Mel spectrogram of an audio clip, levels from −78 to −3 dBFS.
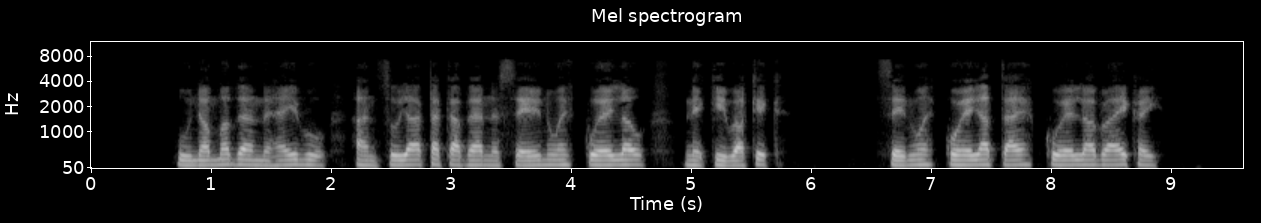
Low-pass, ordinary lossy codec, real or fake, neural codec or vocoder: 7.2 kHz; MP3, 32 kbps; fake; codec, 16 kHz, 0.5 kbps, FunCodec, trained on LibriTTS, 25 frames a second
